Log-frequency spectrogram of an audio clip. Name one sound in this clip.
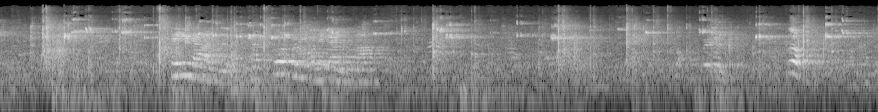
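Shuttlecocks are struck with rackets in quick sharp smacks, echoing in a large hall.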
